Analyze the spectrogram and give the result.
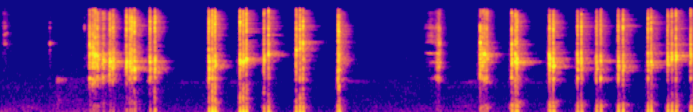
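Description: A fingertip and fingernail run along and pluck the teeth of a solid wooden hair comb, making a series of short, bright, rattling scratches. The strokes come in quick clusters separated by brief pauses, each a crisp, dry clicking sweep with almost no ring.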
